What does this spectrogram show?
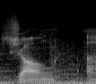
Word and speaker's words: Zhang: myth still in fatigue Zhang or I apparently have been pronouncing that wrong it's more like Zhang is pretty much spoken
